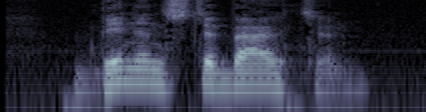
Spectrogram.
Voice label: "binnenstebuiten", Dutch

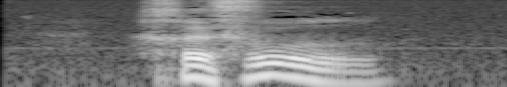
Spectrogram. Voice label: "gevoel", Dutch

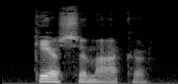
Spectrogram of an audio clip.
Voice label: "Keersemaker", Dutch

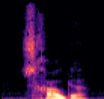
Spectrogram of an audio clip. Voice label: "schouder", Dutch

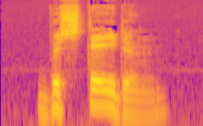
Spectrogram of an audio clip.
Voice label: "besteden", Dutch

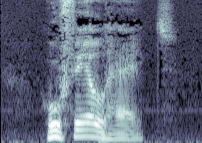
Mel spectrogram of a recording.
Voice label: "hoeveelheid", Dutch

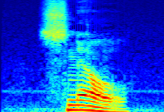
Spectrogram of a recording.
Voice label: "snel", Dutch

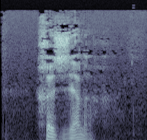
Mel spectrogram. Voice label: "gezellig", Dutch

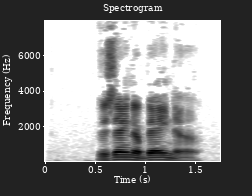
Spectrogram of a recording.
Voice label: we zijn er bijna, Dutch

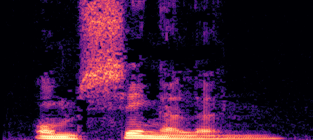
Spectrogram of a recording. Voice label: "omsingelen", Dutch

